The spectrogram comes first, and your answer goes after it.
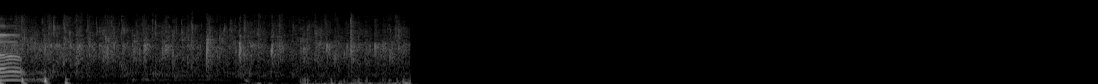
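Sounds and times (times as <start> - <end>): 
person speaking: 0.0 - 0.5
audience applause welcoming performers: 0.0 - 4.1.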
